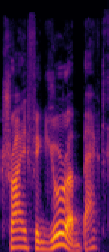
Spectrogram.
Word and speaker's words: Trafigura: Moving right along, Russian Lukoil to sell strategic Italian refinery to the Trafigura-backed company, if I pronounce that correctly. – You did.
